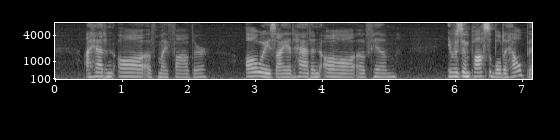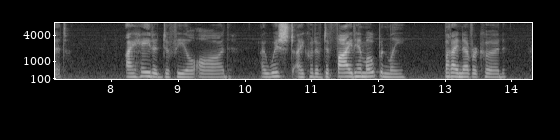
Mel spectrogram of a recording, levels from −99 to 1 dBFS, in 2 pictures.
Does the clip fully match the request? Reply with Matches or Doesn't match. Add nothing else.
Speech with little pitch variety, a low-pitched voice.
Doesn't match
